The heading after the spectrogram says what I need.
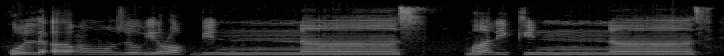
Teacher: dengan menekankan suara pada huruf mim dan Nun disertai dengan dengung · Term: wajibul ghunnah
